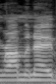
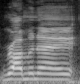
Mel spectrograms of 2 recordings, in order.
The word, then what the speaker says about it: Ramune: I'm just saying Ramune because it's Japan and that's how it would be said, I guess.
